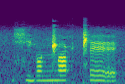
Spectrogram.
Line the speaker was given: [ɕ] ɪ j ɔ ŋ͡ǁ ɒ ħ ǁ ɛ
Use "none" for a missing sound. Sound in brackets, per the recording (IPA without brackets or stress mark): ɕ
